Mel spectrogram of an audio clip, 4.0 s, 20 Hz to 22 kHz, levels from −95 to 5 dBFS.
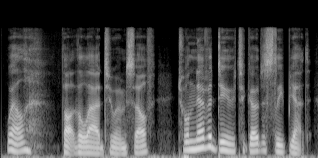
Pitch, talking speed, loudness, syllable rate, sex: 140 Hz, 210 wpm, -18 LUFS, 4.8 syllables/s, male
